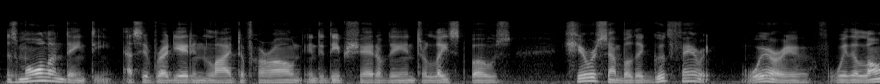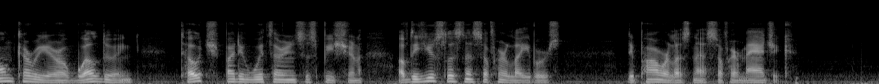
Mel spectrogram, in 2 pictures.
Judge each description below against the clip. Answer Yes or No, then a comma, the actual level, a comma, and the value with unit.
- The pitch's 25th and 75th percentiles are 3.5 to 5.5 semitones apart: Yes, average, 4.4 semitones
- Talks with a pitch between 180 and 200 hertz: No, low, 100 Hz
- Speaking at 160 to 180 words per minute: Yes, average, 165 wpm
